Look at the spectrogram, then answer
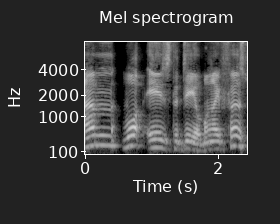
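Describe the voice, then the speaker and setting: With a southern English accent, a man speaks in a bright, sharp tone, his pitch swinging very widely. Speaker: presentation skills coach and professional speaker. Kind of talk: interview. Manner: sarcastic.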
